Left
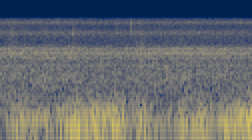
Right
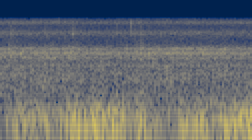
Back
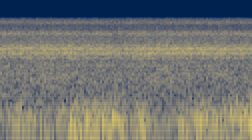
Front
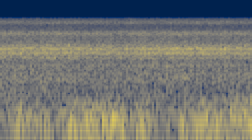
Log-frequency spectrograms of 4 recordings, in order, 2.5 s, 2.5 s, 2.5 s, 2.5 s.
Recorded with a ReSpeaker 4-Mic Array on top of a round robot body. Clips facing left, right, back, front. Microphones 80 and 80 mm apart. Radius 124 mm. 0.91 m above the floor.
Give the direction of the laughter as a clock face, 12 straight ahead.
I don't hear laughter.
